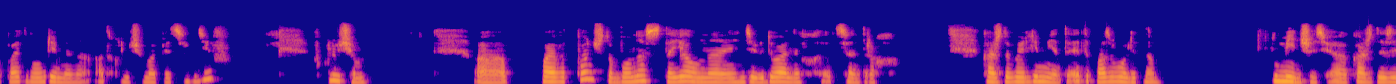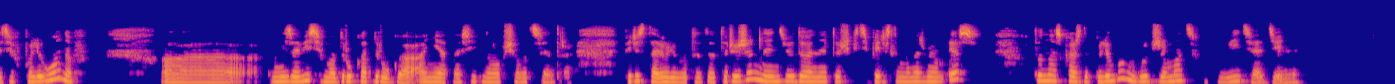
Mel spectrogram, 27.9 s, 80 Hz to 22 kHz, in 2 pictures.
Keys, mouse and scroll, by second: 0.1-1.8 drag, 1.2-2.8 middle drag, 4.0-5.8 drag, 14.2-16.2 middle drag, 22.5 s.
